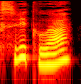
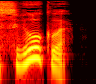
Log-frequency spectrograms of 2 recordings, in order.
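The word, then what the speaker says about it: свёкла: Если бы ее писали, то не было бы таких слов-уродцев, как «свекла», «планер» и «маневры». Ведь правильно «свекла», «планер» и «маневры».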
